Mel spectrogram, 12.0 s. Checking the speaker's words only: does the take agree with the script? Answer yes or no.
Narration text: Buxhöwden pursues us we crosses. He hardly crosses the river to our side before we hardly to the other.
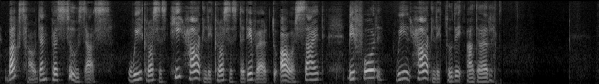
yes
